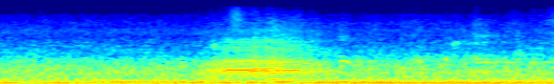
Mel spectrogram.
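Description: A heavy wooden lid creaks as it is lifted open.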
